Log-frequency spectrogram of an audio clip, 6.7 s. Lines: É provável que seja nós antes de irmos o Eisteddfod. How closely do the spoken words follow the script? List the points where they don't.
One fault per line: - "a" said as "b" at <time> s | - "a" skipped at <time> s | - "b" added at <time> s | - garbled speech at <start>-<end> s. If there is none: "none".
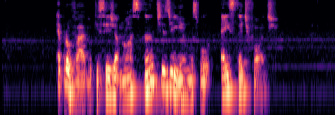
none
